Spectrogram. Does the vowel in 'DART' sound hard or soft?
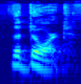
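soft. The vowel in DART sounds soft and rounded. The speaker comes from a well-off suburb. "it's known as the Dort"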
